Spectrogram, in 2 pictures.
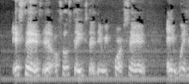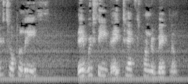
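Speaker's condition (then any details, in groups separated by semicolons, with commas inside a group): Cerebral palsy; speech impaired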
